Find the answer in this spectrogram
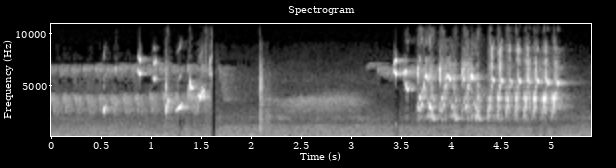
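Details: European goldfinch lesson song in the elmacık style for caged birds: a thin whistle and a series of quick chirps, a pause with a faint click, then a bright, rapid tinkling trill lasting about two seconds.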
